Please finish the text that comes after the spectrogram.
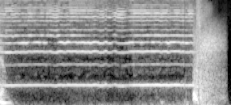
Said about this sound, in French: Ah, ça c'est le, son qu'on aime. Euh, je sais pas vous, mais typiquement, moi quand il y a un moustique qui rôde, et eh ben, c'est pour ma pomme.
